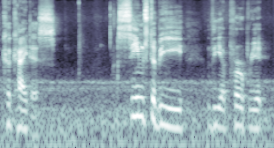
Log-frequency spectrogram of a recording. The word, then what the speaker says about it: Cocytus: The Greek word it's based off of has a hard K, so I'm going to go with cocytus.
